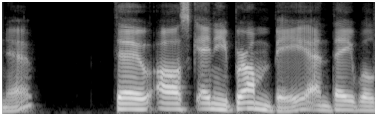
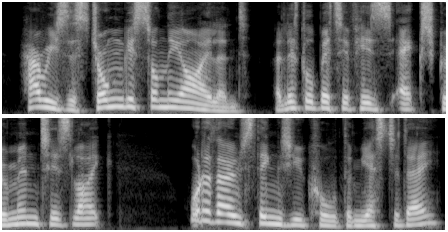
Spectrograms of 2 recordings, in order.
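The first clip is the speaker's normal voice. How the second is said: high bird voice; 7 semitones higher than usual. Acted. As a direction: play a silly know-it-all bird. Carl voiced in story.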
